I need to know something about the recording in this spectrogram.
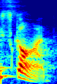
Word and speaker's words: scone: because I say a scone, and they just kind of look at me. How you pronounce it depends on what country, and even within the country, what region.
